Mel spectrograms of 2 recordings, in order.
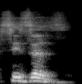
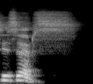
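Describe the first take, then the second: First: The final sound is a z sound. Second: The final sound is an s sound. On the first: The speaker calls it right. "pronounced as z" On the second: The speaker calls it wrong. "not pronounced as"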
